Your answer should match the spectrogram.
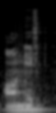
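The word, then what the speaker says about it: honest: मैंने इसको जो प्रोनाउंसिएट किया है वो है ऑनेस्ट, ओ आ रहा है आप, जो कि क्या है, हिंदी का स्वर है।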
